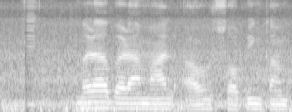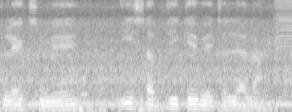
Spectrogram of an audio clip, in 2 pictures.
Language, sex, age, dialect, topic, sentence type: Bhojpuri, male, 18-24, Western, agriculture, statement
